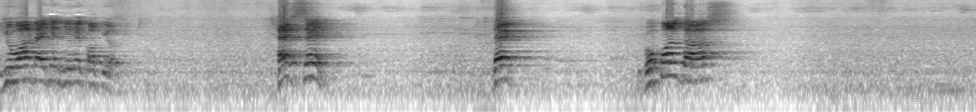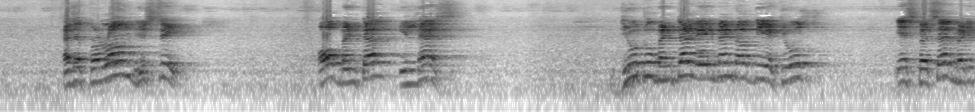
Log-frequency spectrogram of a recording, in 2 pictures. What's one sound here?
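An elderly man speaks slowly in short bursts with long pauses, heard through a microphone.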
